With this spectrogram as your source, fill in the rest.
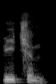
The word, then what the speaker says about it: Beauchamp: But Beauchamp can be pronounced Beecham.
